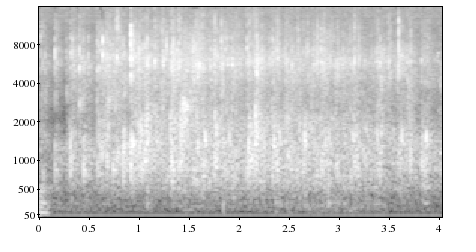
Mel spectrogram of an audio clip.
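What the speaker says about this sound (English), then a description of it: "A round of applause to the ministers." Applause for government ministers at a Tenaga Nasional Berhad energy transition agenda launch, a steady, moderately distant wash of many hands clapping that runs the whole stretch at an even level.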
